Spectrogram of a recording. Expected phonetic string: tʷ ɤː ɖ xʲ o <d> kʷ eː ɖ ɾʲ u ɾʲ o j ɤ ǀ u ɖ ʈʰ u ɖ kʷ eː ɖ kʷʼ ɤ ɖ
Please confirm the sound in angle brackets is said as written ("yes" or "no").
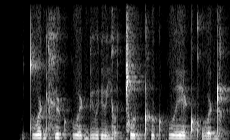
no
